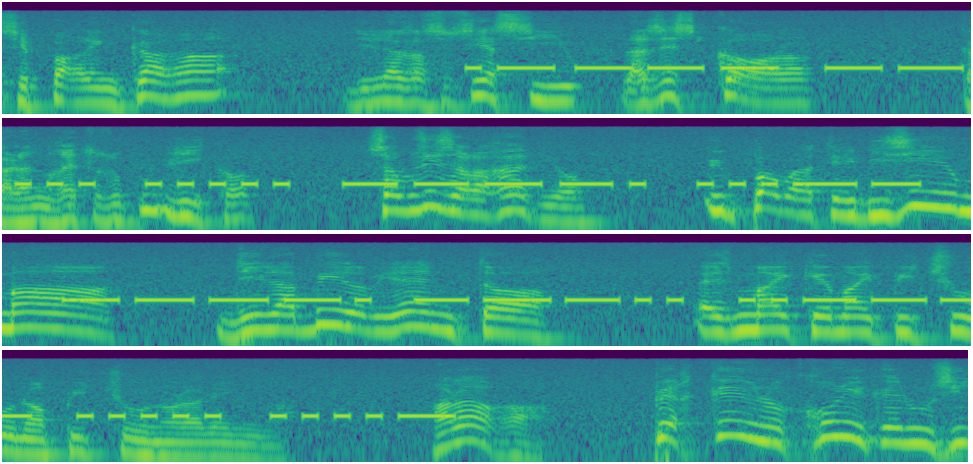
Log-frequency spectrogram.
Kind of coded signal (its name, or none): Morse code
